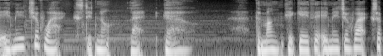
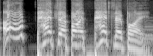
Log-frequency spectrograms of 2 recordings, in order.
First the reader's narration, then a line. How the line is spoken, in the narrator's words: the monkey shouted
